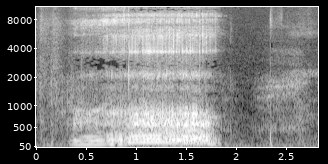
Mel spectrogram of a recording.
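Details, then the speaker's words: Woman snoring: one loud, rattling snore lasting about a second and a half, then quiet room noise; ordinary snoring. "I believe I do I snore all the time and it's really loud"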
